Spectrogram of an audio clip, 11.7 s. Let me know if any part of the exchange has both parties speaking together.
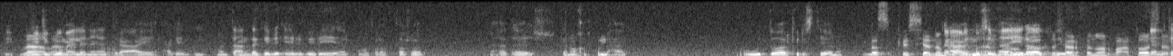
Yes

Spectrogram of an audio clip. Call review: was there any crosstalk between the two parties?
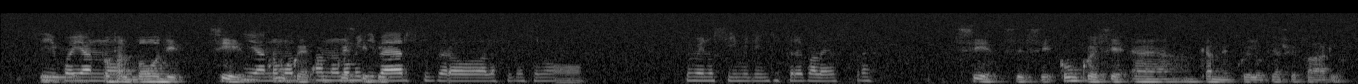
Yes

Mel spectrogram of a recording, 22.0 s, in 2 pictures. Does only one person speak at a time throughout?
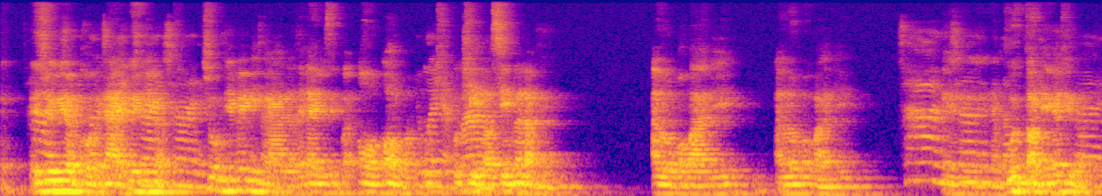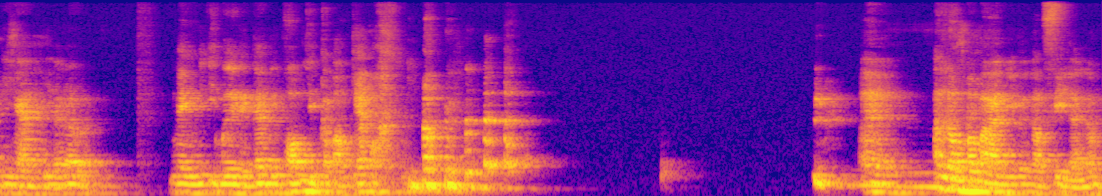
No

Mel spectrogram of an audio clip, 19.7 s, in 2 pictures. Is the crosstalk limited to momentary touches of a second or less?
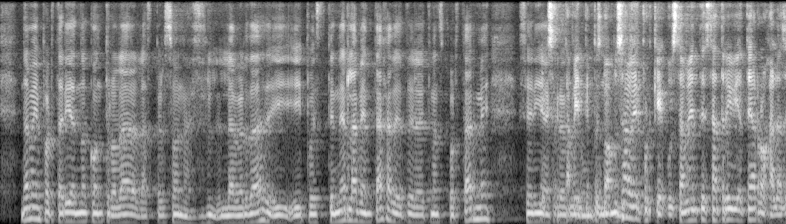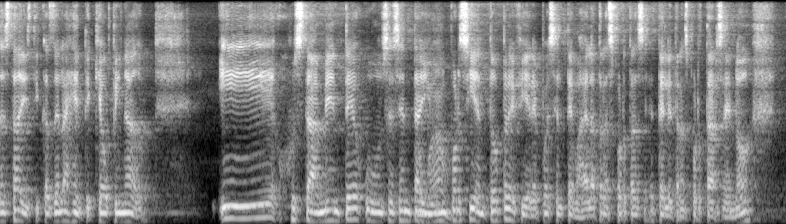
No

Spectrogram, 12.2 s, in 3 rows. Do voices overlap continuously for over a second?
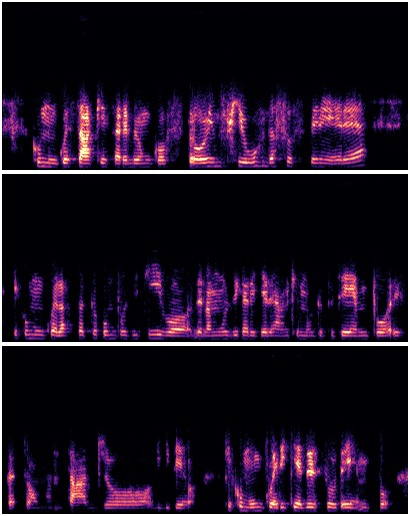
No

